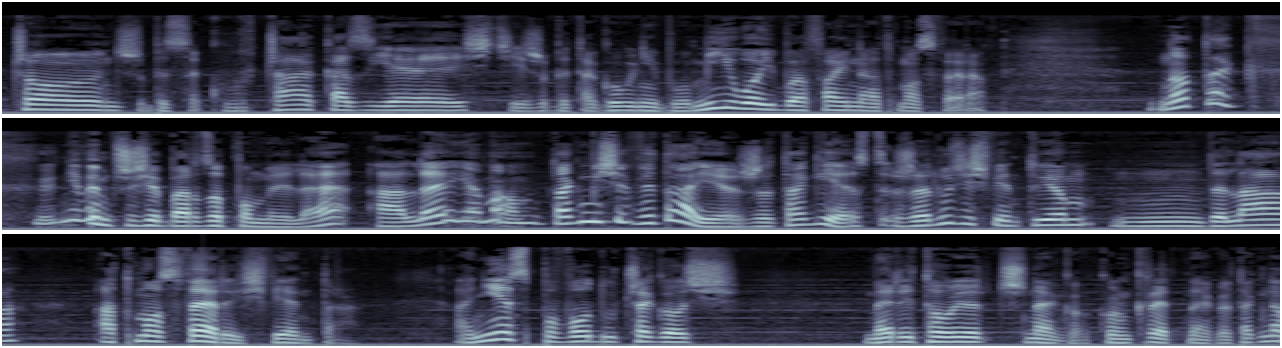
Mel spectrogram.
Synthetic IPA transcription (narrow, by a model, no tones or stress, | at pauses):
t͡ʂɔɲd͡ʑʐɛbɘsɛkuɾt͡ʂakazjɛɕt͡ɕiʐɛbɘt̪a̰ɡuɡlɲɛbɘwɔmʲiwɔibɘwafajnaːt̪mɔsfɛ̰ɾa̰ | nɔt̪ak | ɲɛvʲjɛmt͡ʂɘɕ̬ɛbaɾd̪zɔpɔmɘlɛʔalɛjamamt̪akmʲiɕɛvɘd̪ajɛʐɛt̪akʲjɛst̪ʐɛlud͡ʑɛɕfʲjɛnt̪ujɔ̃w̃d̪la | at̪mɔsfɛɾɘɕfʲjɛnt̪a | aɲɛspɔvɔd̪ut͡ʂɛɡɔɕ | mɛɾɘt̪ɔɾt͡ʂnɛɡɔ̰kɔŋkɾɛt̪nɛɡɔt̪aɡna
